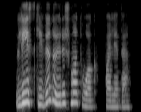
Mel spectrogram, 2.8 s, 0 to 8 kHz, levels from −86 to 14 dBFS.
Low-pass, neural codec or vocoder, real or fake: 7.2 kHz; none; real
